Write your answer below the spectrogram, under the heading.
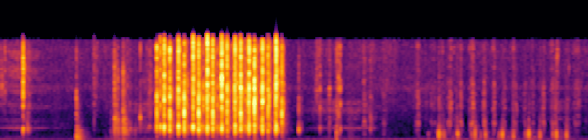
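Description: A paint marker being shaken, its mixing ball rattling in quick clicks for about a second and a half, starting about two seconds in. A few fainter clicks follow over a steady low hum.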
